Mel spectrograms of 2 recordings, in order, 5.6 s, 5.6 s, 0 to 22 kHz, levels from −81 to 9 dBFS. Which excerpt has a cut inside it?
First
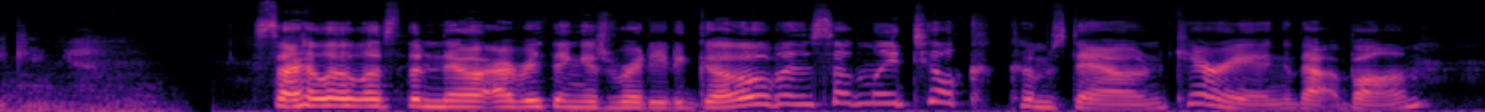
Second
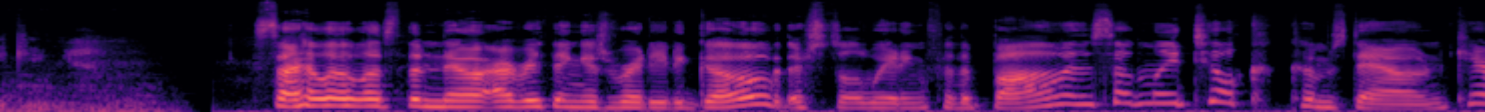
first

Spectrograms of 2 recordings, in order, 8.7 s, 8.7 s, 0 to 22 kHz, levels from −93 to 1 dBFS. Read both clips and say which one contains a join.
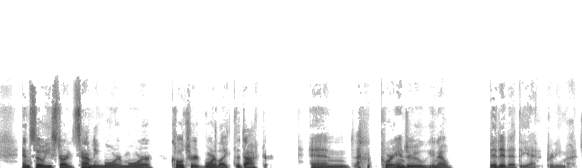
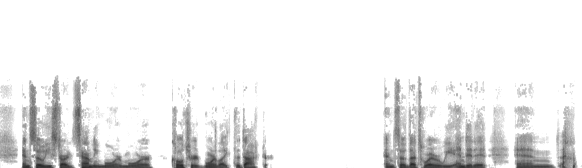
first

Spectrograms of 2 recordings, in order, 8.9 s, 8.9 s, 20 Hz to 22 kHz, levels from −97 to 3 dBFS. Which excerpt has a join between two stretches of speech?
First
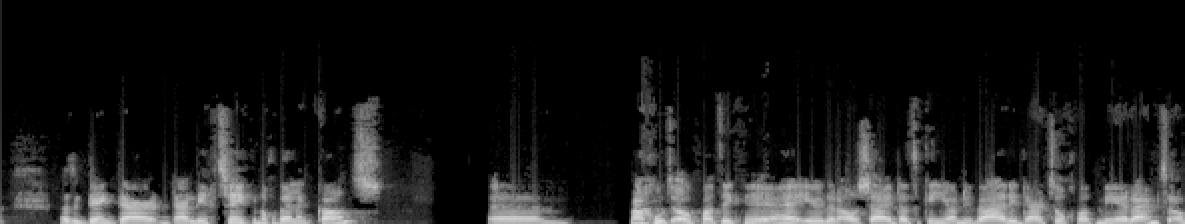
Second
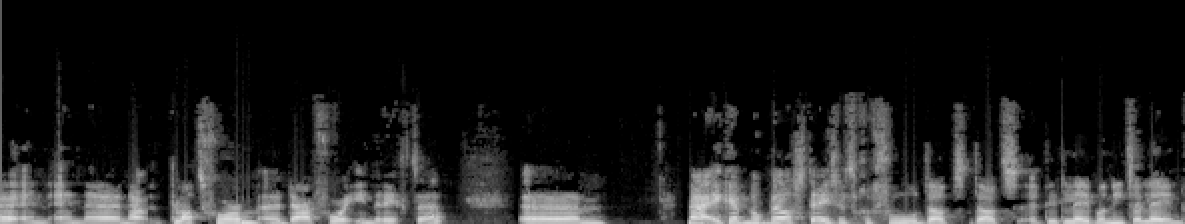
second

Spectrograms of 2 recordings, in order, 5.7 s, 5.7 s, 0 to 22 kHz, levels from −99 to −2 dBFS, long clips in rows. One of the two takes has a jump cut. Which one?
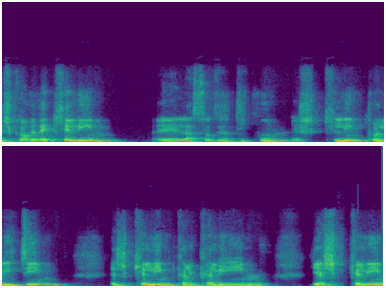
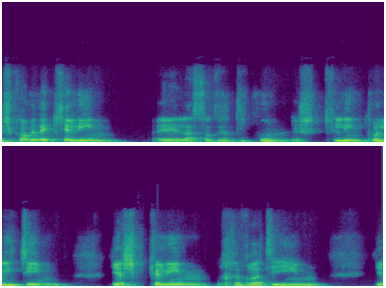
second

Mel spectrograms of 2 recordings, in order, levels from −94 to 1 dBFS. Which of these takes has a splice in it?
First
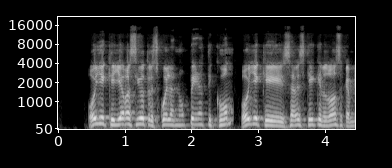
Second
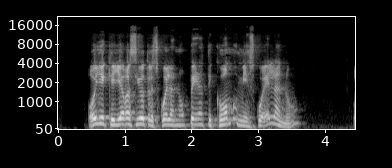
first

